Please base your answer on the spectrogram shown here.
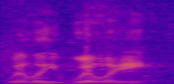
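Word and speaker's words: willy-willy: Willy from afar it's a tropical cyclone okay Willie Willie any alternative pronunciations nope just now Willie Willie well I'm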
